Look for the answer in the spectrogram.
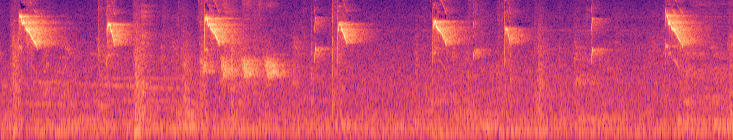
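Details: Female Oriental white-eye lure call that stirs males into song: loud, thin descending chirps repeated roughly once a second, with softer lower notes between them.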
